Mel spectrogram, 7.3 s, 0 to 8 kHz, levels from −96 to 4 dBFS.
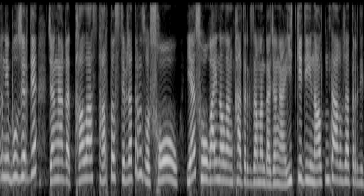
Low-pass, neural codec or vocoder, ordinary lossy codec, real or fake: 7.2 kHz; none; none; real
